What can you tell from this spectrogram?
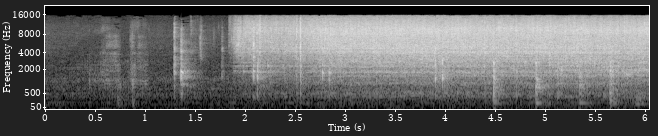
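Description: Small pieces of ham fat hitting a hot stainless-steel sauté pan and starting to sizzle about two seconds in, then sizzling steadily as the fat renders. A wooden spatula stirs them and knocks against the pan now and then.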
